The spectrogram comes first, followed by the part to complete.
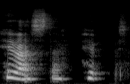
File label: goodbye, Võro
